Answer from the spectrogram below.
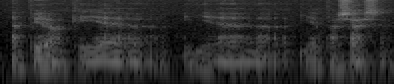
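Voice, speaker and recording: A young man with a European Portuguese accent, explaining himself in casual debate with halting repetitions. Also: extremely low pitch, fairly even intonation, over a noisy crowd. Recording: echoey room.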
